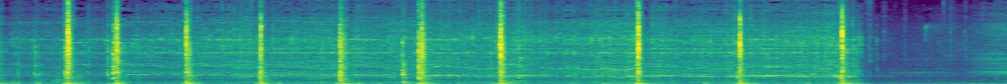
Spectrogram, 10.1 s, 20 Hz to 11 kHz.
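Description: Electric drive of a Lippert through-frame RV slide-out running with a steady, wavering whine, while its rack-and-pinion gear gives a sharp clack about every 0.7 seconds: the worn pinion gear skipping on the rack. The motor stops near the end.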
